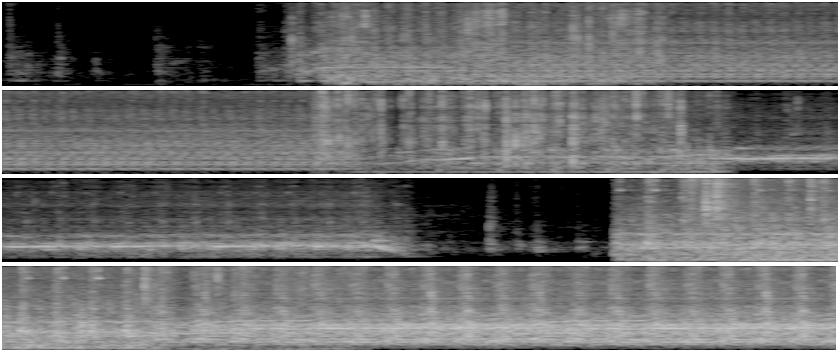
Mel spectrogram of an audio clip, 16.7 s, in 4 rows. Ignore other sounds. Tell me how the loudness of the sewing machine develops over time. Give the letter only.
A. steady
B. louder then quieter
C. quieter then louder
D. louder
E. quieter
D.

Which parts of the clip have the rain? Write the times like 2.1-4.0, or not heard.
not heard.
